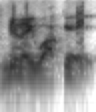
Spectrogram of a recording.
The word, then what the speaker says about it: Milwaukee: It's actually pronounced Milwaukee, and it means I forget,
